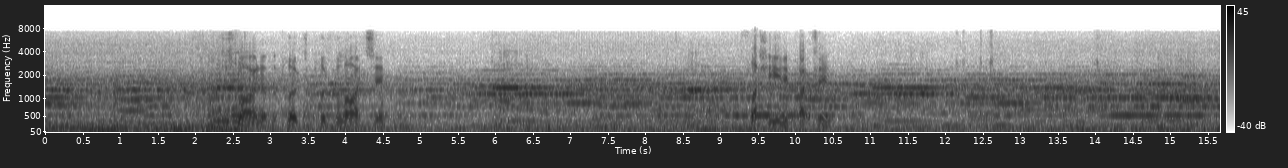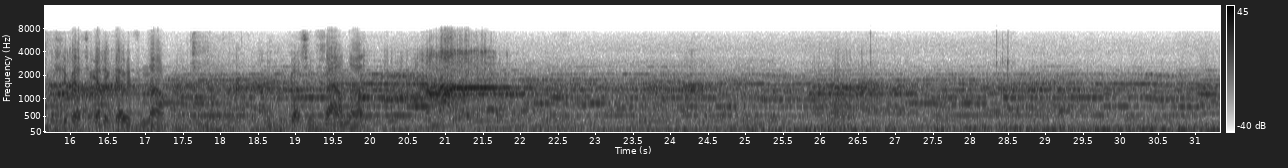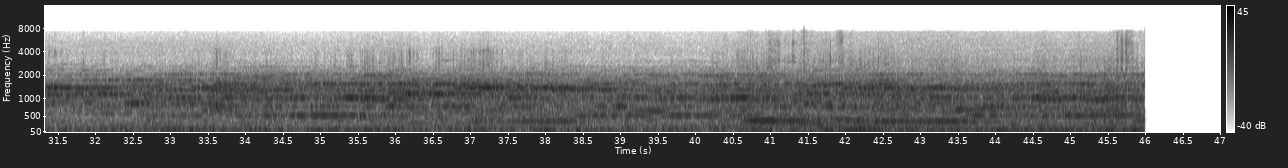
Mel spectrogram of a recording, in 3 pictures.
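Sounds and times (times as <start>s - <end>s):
music over loudspeakers: 0.0s - 46.0s
steady low hum: 0.0s - 46.0s.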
